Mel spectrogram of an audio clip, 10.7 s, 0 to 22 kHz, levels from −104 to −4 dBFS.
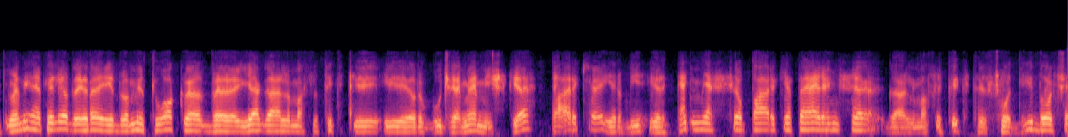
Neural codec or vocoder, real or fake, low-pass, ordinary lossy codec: codec, 24 kHz, 1.5 kbps, HILCodec; fake; 5.4 kHz; AAC, 48 kbps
